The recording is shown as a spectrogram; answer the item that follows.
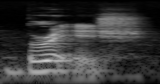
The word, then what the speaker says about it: British: British. There's no T there, right?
